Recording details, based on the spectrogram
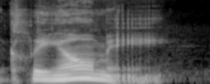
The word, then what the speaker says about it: cleome: Some people say cleome. Mm-hmm. There's an accent on the E. So I've always said cleome.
